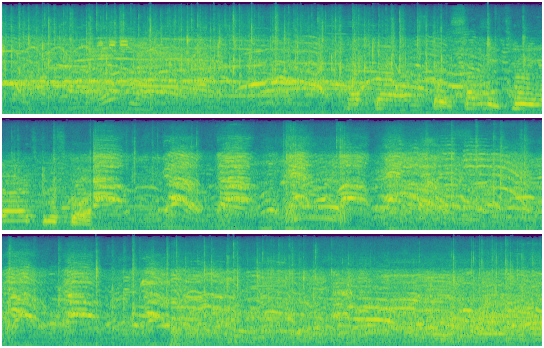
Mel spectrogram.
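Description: A crowd at a football game cheering and shouting, many voices at once. In the middle there is a stretch of repeated shouts, about two a second.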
